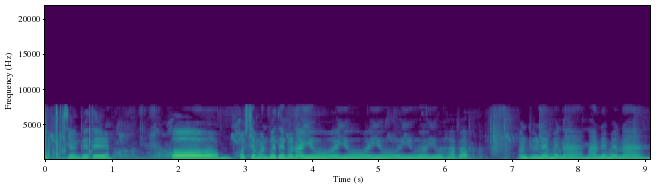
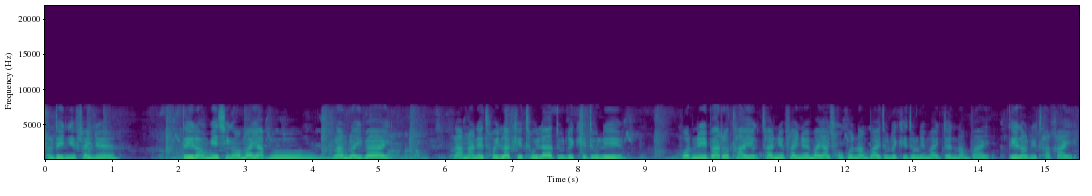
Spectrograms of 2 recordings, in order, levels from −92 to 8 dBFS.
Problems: constant background noise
